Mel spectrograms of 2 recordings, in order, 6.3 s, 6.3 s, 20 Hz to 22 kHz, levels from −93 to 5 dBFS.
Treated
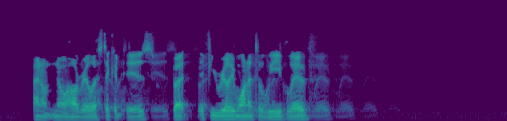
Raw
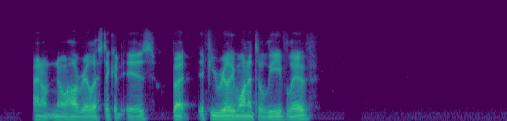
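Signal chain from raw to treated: spectral gate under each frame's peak -30 dB strong; tone controls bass -5 dB, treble +8 dB; tape echo 303 ms, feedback 30%, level -20 dB, low-pass 2.5 kHz; trim -7.5 dB

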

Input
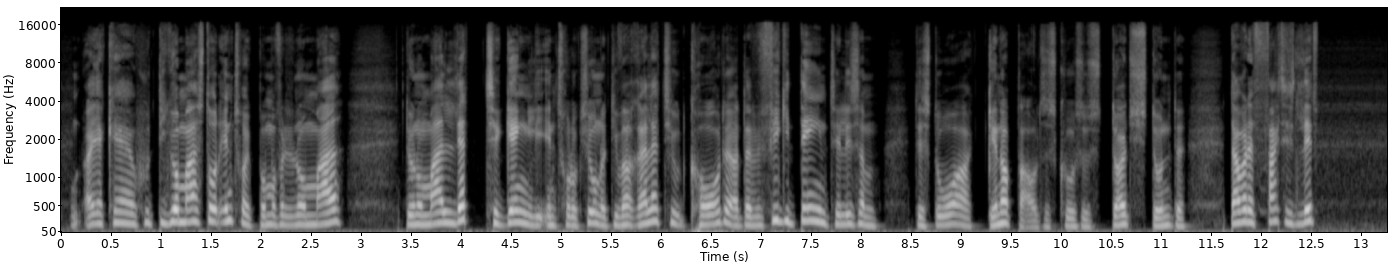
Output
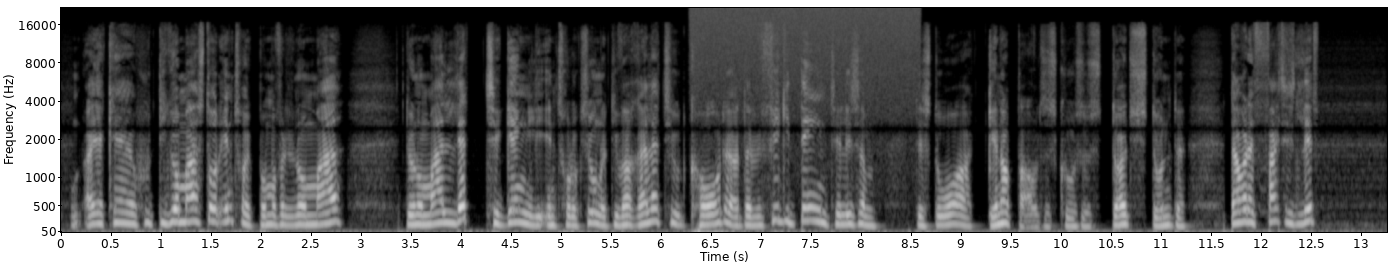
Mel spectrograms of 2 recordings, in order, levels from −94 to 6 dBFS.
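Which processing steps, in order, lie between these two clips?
comb 6.1 ms, depth 73%; 6.27–8.58 s: added noise blue -42 dBFS; Butterworth band-stop 2.4 kHz, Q 3.7; trim -2 dB

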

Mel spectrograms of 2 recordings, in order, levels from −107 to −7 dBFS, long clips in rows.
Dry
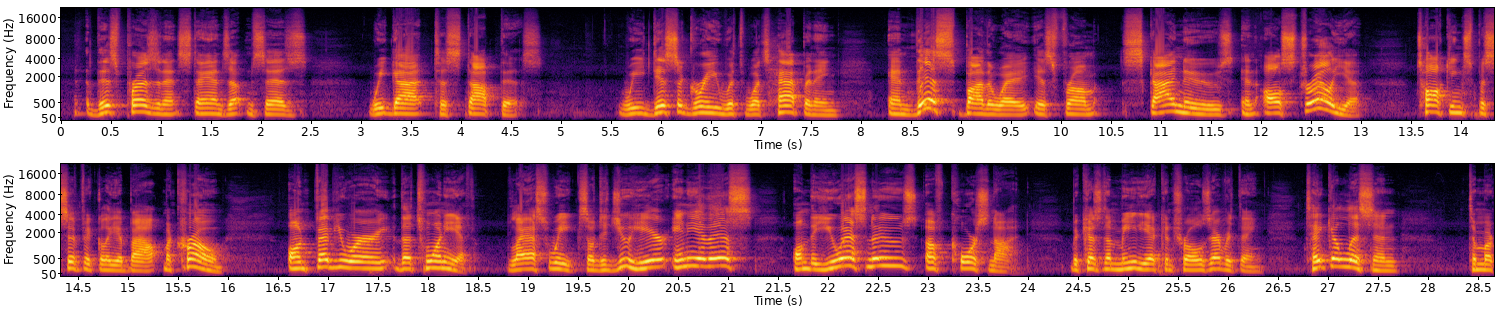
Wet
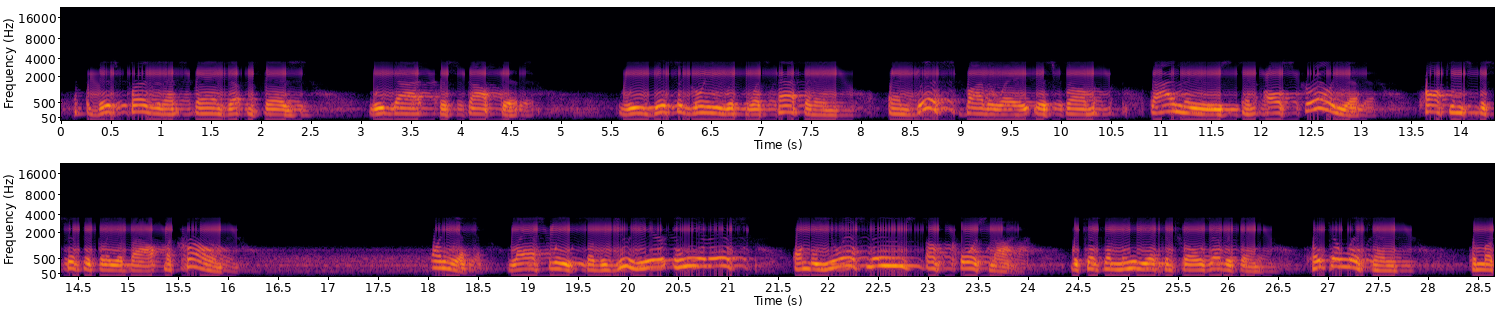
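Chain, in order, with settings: rattle on loud lows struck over -34 dBFS, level -8 dBFS; reverse; compression 16:1, threshold -25 dBFS, peak gain reduction 16.5 dB; reverse; cascade formant filter u; on a send: delay 165 ms -14 dB; on the sum: spectral freeze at 16.24 s, 1.82 s; touch-sensitive low-pass 520–2900 Hz up, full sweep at -45.5 dBFS; trim +5 dB

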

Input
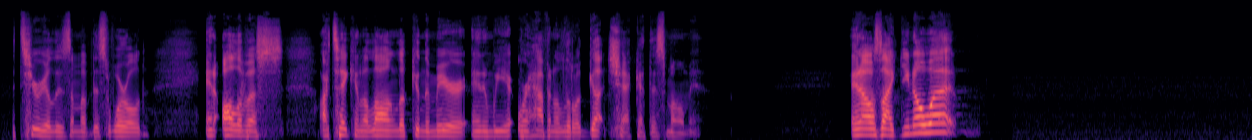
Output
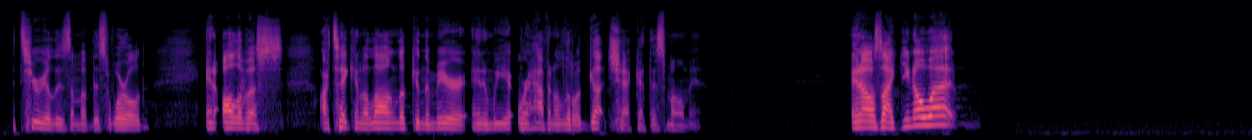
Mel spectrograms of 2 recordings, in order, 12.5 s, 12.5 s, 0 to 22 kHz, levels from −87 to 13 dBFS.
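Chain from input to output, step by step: frequency shift +210 Hz; peaking EQ 220 Hz +9.5 dB 0.24 oct; 4.33–4.78 s: three bands expanded up and down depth 40%; trim -5 dB

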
